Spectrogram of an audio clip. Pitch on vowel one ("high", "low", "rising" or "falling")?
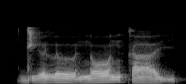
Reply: low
